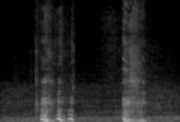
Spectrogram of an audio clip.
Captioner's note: laughs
